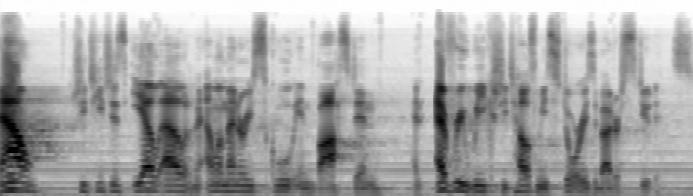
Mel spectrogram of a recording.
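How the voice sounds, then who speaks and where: Over music in the background, a man speaks at a moderate pace with a medium pitch and ordinary pitch variation. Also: big swings in loudness. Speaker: slam poet. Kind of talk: slam poetry performance.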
